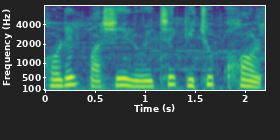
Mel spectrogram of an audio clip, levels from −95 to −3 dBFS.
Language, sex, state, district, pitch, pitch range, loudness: Bengali, female, West Bengal, Cooch Behar, 220 Hz, 195-255 Hz, -14 LUFS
